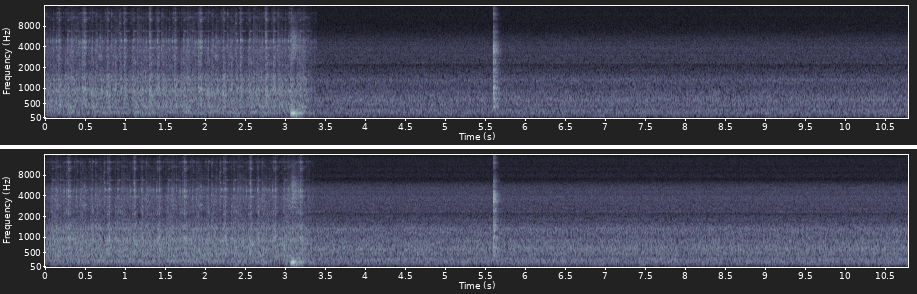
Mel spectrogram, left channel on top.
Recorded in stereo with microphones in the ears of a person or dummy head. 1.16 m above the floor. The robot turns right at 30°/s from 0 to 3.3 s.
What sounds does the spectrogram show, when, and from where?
3.0 s a snare drum: 5° left (ahead or behind), 0.6 m
5.6 s a pop: 30° left (ahead or behind), 1.7 m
